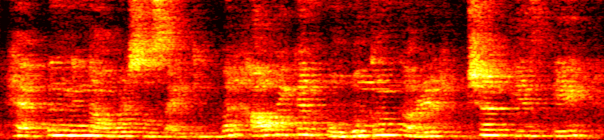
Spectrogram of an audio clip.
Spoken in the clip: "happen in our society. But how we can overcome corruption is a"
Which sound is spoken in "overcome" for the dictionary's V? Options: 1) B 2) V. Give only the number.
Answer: 1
